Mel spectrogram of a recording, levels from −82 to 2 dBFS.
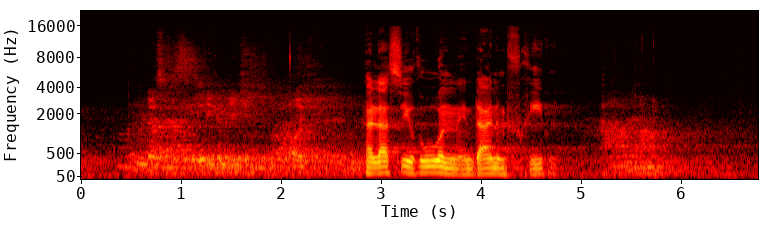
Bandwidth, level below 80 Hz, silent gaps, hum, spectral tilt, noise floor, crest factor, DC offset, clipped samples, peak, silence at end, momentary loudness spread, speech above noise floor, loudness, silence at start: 16 kHz; -56 dBFS; none; none; -5.5 dB/octave; -53 dBFS; 22 dB; under 0.1%; under 0.1%; -10 dBFS; 0 s; 24 LU; 25 dB; -32 LUFS; 0 s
